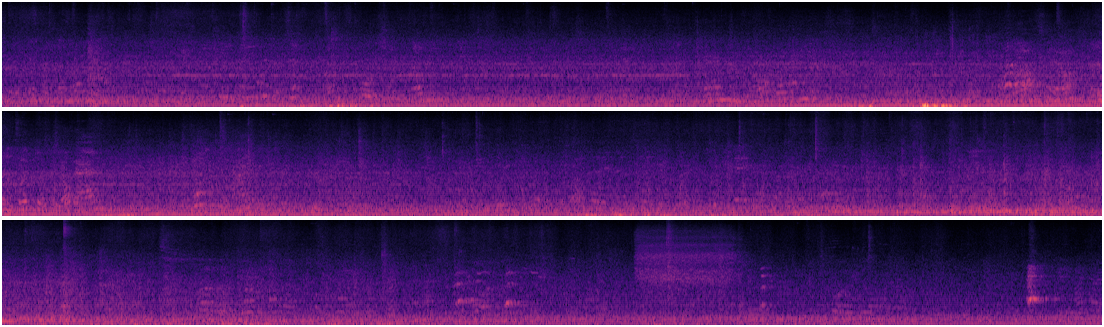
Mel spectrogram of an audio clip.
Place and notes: Poschiavo Bahnhof - Arrivederci
Rhätische Bahn, Weltkulturerbe, Poschiavo, Puschlav, Südbünden, Die Verabschiedung ist ciao ciao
